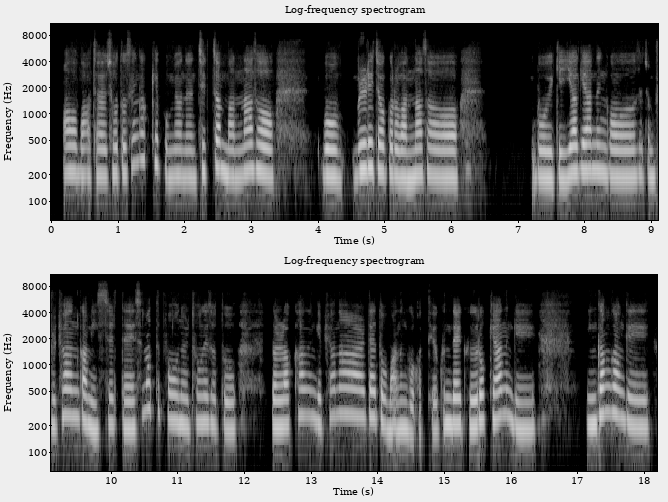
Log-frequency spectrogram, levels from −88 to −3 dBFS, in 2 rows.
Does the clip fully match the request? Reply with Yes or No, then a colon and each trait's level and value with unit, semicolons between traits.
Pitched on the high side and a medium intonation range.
Yes: high, 205 Hz; average, 3.1 semitones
